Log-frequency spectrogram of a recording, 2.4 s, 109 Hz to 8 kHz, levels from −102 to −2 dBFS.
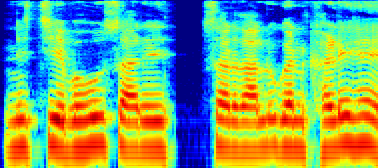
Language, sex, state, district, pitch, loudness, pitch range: Hindi, male, Jharkhand, Deoghar, 185 Hz, -15 LUFS, 180-190 Hz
